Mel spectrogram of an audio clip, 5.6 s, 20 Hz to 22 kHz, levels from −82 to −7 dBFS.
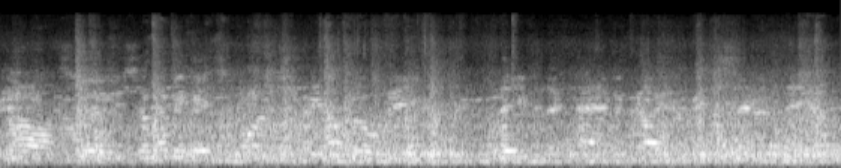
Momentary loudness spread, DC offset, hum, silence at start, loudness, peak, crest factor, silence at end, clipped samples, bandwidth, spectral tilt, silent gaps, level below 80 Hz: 2 LU; under 0.1%; none; 0 s; -14 LUFS; 0 dBFS; 12 dB; 0 s; under 0.1%; 15.5 kHz; -6 dB/octave; none; -58 dBFS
